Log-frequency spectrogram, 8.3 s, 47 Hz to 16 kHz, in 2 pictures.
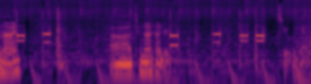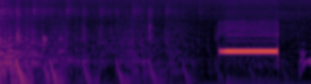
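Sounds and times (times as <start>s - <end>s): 
speech: 0.0s - 0.4s, 1.5s - 2.4s, 3.8s - 4.4s
electronic telephone keypad tone: 7.0s - 7.9s.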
